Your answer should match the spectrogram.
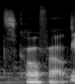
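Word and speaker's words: Cofelt: Afton, I'm going to butcher your last name. – Kofelt. Yeah, okay. – With a C. – C-O-F-E-L-T. E-L-T.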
